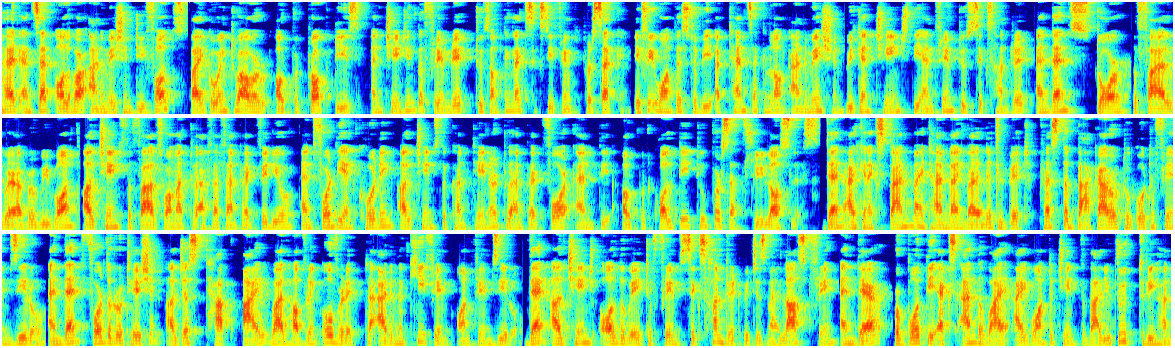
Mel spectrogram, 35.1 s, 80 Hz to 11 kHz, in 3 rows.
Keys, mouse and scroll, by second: 1.7-2.3 scroll down 1, 2.9 click, 4.1-5.4 drag, 7.5-9.6 drag, 9.1 0, 10.3 scroll down 4, 10.7 click, 11.3 /, 13.0-13.8 drag, 14.2 scroll down 3, 15.3 click, 15.6 scroll down 1, 16.6-17.6 drag, 18.1-19.1 drag, 19.9 scroll up 6, 20.5 click, 22.7 Left, 28.7-30.1 middle drag, 28.7 scroll down 3, 31.7 click.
